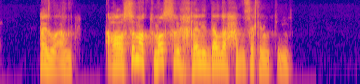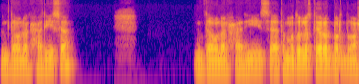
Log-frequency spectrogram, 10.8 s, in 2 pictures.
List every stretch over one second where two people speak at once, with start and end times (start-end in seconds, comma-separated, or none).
none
